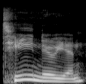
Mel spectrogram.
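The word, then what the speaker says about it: Thi Nguyen: His name is uh T Newion, which is spelled t h i space n g u ye n and he's up at the University of Utah.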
